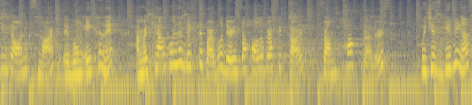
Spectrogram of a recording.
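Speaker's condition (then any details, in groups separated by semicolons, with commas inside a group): No condition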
